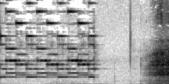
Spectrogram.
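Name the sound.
telephone ringing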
